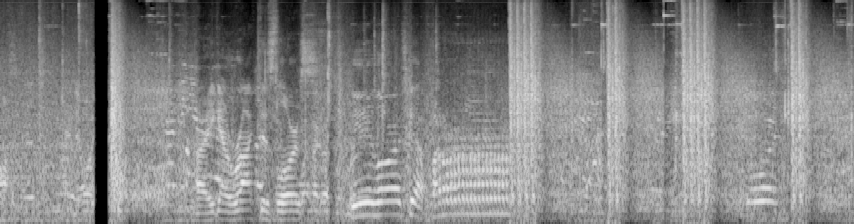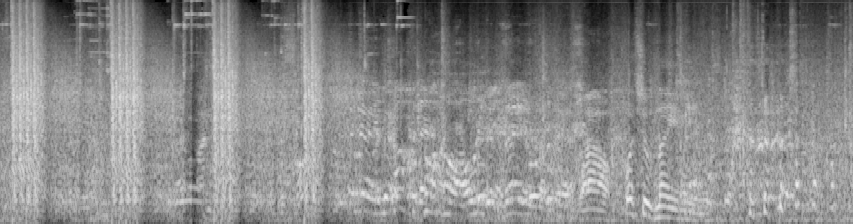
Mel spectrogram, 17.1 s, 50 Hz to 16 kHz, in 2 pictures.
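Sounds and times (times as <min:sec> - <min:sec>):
gunshots with echo: 0:01.1 - 0:01.9, 0:05.1 - 0:12.3.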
